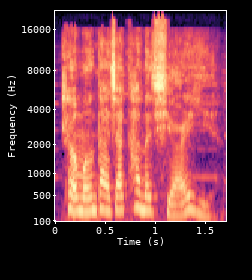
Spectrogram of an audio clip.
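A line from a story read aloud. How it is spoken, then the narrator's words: Admiring. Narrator (Chinese): 云溪赞叹道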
